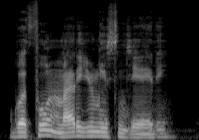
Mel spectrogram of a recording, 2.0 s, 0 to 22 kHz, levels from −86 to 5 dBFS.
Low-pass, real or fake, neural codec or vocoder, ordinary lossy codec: none; fake; codec, 44.1 kHz, 1.7 kbps, Pupu-Codec; none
